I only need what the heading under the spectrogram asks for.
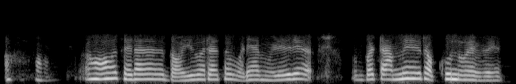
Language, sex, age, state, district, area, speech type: Odia, female, 45-60, Odisha, Sundergarh, rural, conversation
